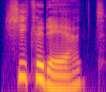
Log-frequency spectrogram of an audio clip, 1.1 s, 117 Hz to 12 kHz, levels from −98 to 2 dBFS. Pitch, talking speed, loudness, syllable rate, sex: 180 Hz, 170 wpm, -17 LUFS, 3.1 syllables/s, female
